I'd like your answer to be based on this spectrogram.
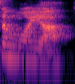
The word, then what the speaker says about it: Amoia: No, you didn't butcher it. It's Amoia. Very, very Amoia. Close.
